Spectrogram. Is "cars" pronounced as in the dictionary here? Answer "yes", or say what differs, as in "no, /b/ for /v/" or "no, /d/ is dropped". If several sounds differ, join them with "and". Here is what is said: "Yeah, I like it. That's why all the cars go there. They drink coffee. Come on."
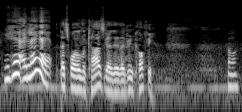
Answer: yes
